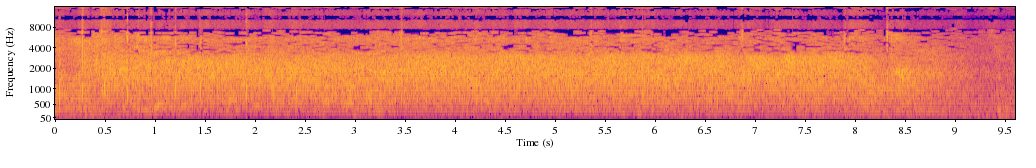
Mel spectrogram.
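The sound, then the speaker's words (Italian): An audience applauds in greeting for about nine seconds, a dense, loud wash of many hands clapping that stays even throughout and then starts to thin out at the very end. “Allora, vi salutiamo, con un bel applauso.”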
